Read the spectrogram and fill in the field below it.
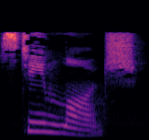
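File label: "steam-launch", English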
